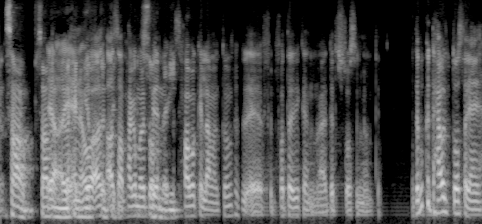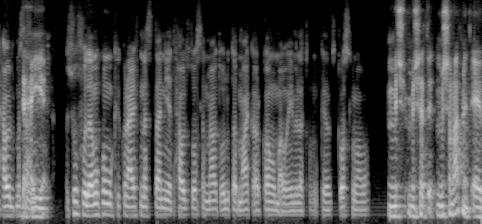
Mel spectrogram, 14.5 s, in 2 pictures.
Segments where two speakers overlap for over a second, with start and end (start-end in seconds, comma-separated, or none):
0.7-2.7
